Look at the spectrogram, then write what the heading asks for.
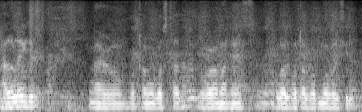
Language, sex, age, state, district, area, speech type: Assamese, male, 30-45, Assam, Biswanath, rural, spontaneous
